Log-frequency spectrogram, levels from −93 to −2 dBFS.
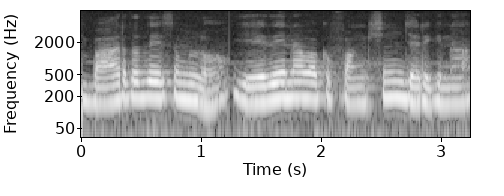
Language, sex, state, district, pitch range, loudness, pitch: Telugu, male, Andhra Pradesh, Visakhapatnam, 150-185 Hz, -13 LUFS, 165 Hz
